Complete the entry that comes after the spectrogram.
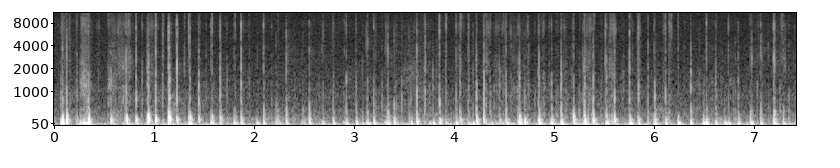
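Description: Fingertips and nails tap rapidly on the synthetic upper of a white Nike sneaker. The taps come as a dense, uneven stream of short, dull, low thuds that die away almost at once, with the loudest bursts near the start.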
